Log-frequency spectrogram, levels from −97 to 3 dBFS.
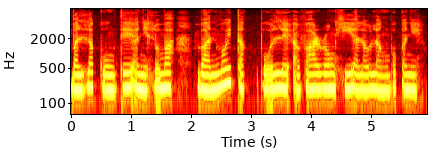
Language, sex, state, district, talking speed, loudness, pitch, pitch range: Mizo, female, Mizoram, Aizawl, 220 wpm, -13 LUFS, 195 Hz, 185-205 Hz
